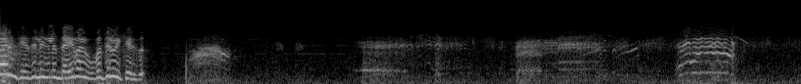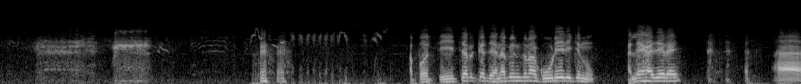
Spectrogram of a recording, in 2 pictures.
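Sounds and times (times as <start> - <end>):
goat bleating: 3.6 - 7.5, 8.4 - 10.4.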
